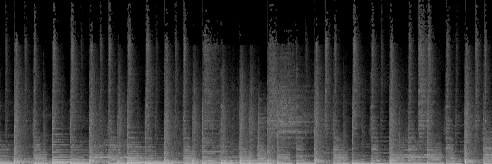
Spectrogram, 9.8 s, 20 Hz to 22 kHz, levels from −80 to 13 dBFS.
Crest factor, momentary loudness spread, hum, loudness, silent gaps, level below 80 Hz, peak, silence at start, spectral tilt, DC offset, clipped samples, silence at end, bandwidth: 18 dB; 5 LU; none; -20 LUFS; none; -28 dBFS; -2 dBFS; 0 s; -6 dB/octave; under 0.1%; under 0.1%; 0 s; over 20 kHz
